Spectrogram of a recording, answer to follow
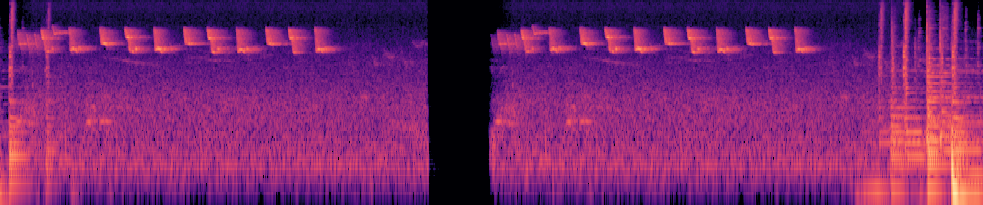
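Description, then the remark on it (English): A chiffchaff sings a steady series of evenly spaced two-note chirps, alternating high and slightly lower pitches, repeated in two clear phrases separated by a brief pause. “fact that it sounds like it's singing its own name, and that is the chiffchaff.”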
